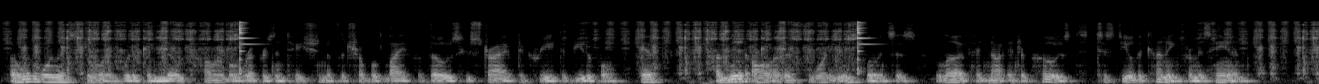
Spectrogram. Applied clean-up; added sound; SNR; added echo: none; Cutlery, silverware; 9 dB; reverberation time 0.4 s.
